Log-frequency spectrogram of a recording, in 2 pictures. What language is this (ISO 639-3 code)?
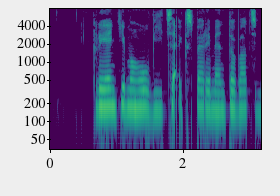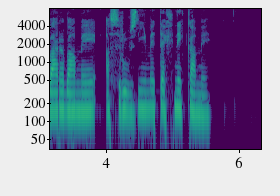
ces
